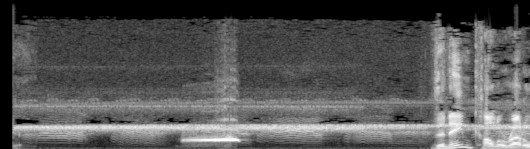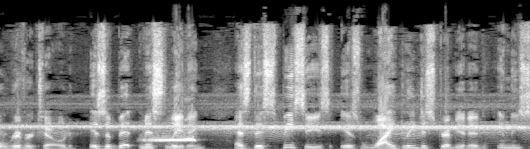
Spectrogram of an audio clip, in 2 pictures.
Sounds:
Speech, Animal, Frog

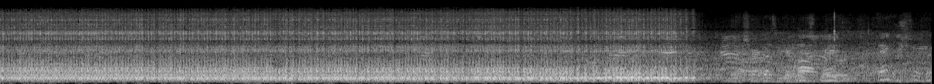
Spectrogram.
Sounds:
Medium engine (mid frequency), Speech, Engine, Idling

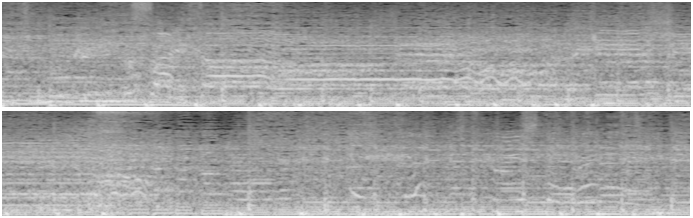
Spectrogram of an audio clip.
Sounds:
Music

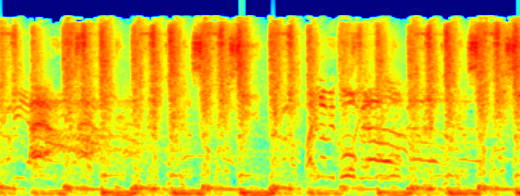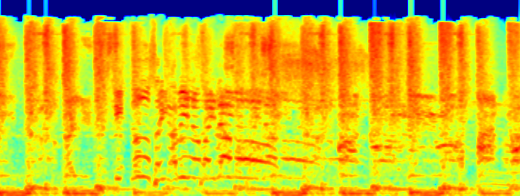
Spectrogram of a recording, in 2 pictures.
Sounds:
Music

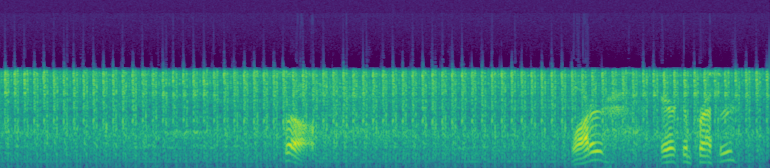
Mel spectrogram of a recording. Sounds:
Speech

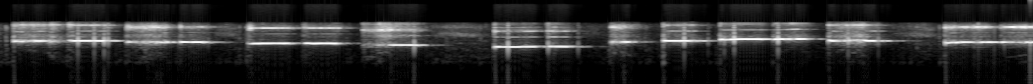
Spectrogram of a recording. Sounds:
Flute, inside a small room, Music, Musical instrument

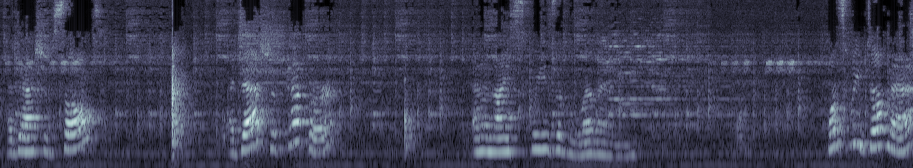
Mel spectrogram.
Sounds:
Music, Speech

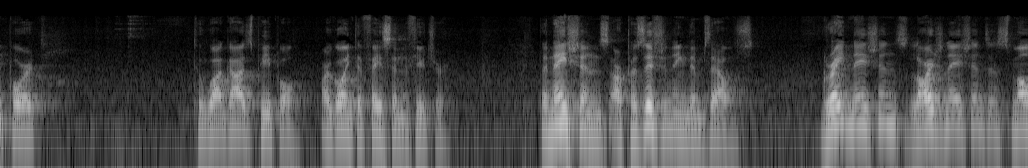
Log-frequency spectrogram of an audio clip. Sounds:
Speech

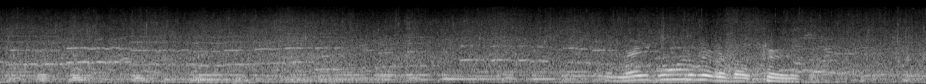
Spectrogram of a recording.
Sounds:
Music, Speech

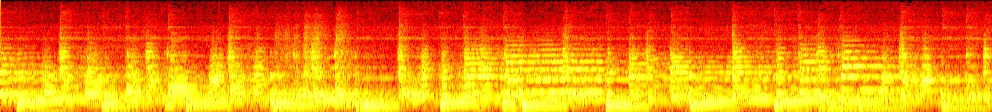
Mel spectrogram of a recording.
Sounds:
Music, Background music

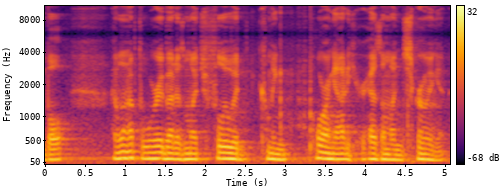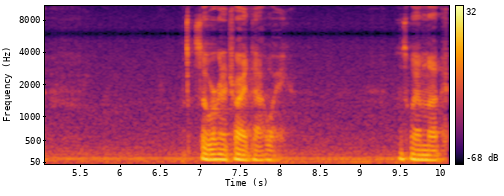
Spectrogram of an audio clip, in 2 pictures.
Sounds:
Speech

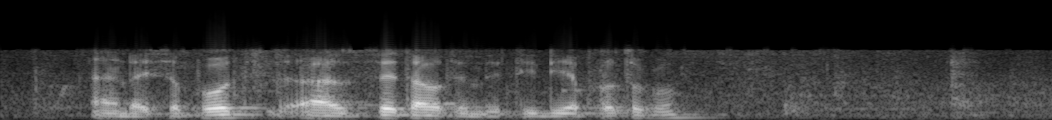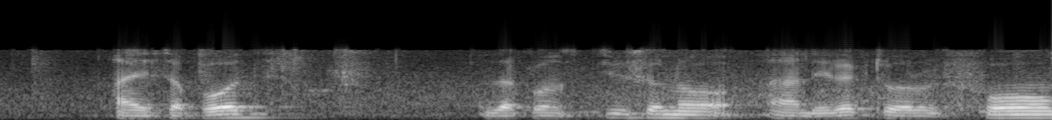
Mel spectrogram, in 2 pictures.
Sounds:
inside a large room or hall, Speech

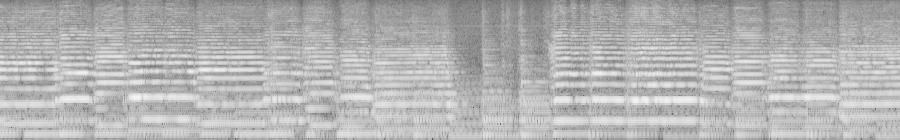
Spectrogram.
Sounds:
Guitar, Music, Musical instrument, Plucked string instrument, Acoustic guitar, Violin

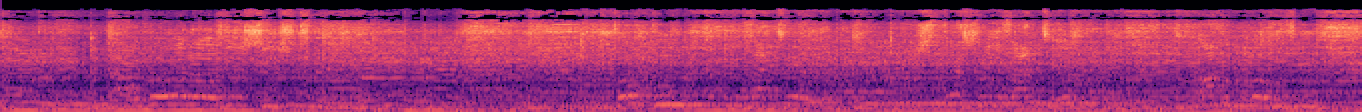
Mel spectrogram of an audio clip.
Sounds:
Music

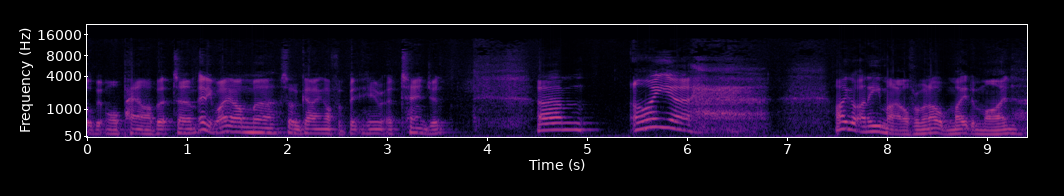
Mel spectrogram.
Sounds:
Speech

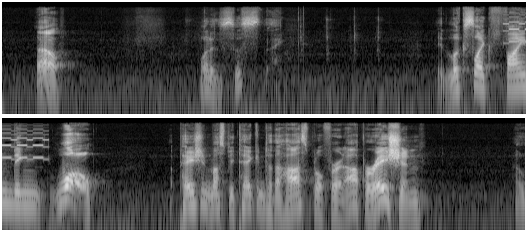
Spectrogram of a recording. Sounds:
Speech

